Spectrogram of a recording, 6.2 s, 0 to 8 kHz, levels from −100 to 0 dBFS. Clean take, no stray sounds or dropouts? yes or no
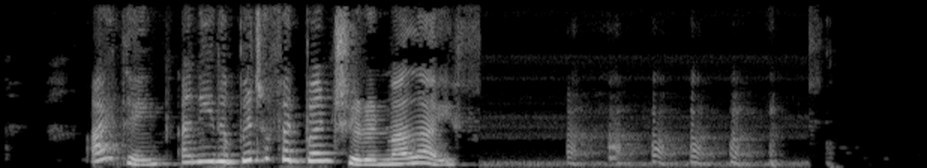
no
